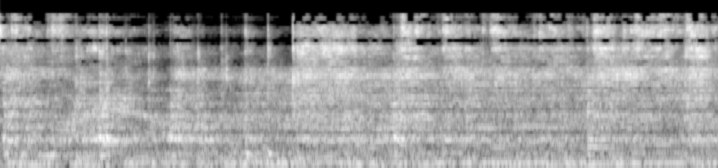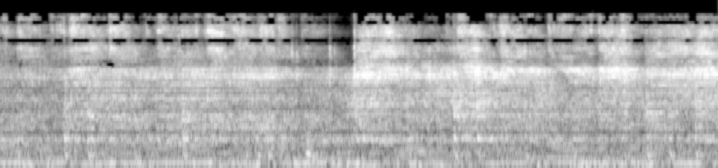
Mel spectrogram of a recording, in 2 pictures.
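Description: Live alternative metal band playing loud, distorted electric guitar, bass and drums through a festival PA, recorded from the crowd.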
